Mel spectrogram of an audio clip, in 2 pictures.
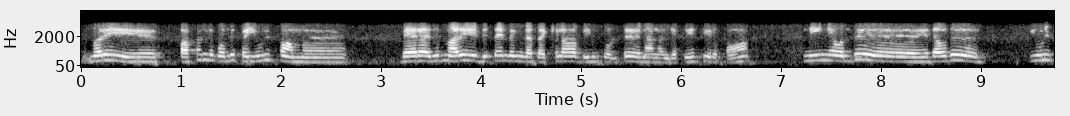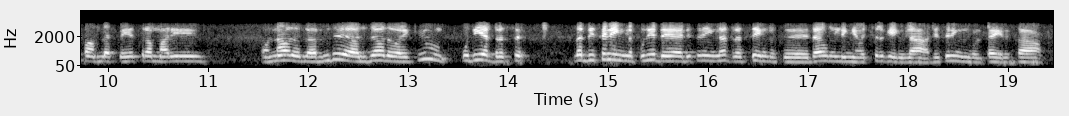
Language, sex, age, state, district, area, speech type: Tamil, female, 45-60, Tamil Nadu, Perambalur, rural, conversation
